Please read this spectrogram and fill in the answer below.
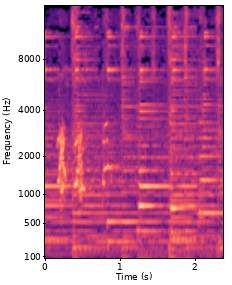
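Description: A dog barking twice in quick succession, over background music with jingle bells.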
